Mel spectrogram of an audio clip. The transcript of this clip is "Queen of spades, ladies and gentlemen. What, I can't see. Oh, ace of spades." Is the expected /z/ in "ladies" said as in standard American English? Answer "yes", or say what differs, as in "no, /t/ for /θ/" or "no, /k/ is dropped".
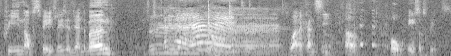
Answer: no, /z/ is dropped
